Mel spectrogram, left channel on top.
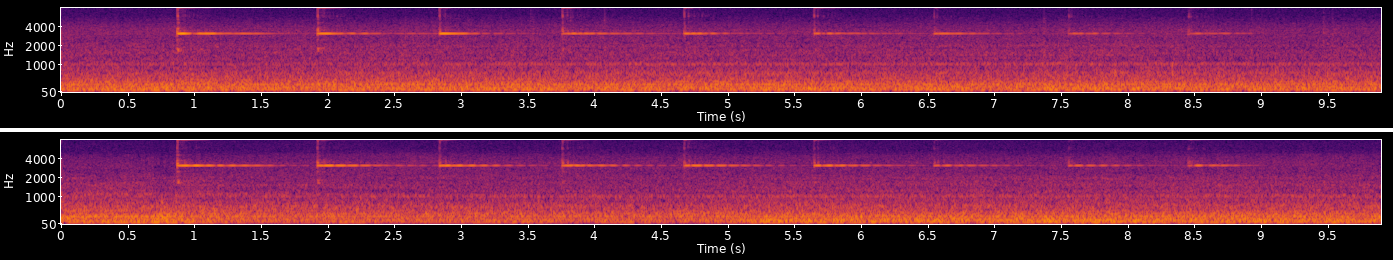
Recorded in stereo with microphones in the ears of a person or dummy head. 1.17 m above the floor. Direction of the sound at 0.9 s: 15° left (ahead or behind).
